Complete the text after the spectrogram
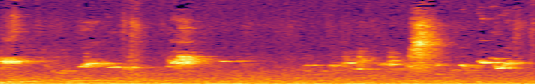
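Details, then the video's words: A budgerigar mimicking a bulbul gives scattered short, bright chirps and twitters over a low steady hum. "طير حب بادجي يقلد صوت بلبل"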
